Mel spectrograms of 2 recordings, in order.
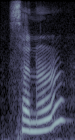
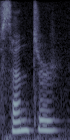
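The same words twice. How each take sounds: First: The middle T and N are dropped. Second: The middle T and N are fully pronounced. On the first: "dropping T and N in medial positions as in center" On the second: "instead of center"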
